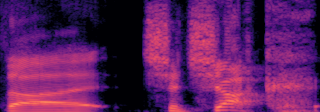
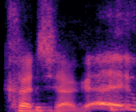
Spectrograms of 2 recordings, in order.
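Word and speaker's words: Tkachuk: I'm gonna go with Kachuk, as in Brady. Did I say it right or no? Kachuk.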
